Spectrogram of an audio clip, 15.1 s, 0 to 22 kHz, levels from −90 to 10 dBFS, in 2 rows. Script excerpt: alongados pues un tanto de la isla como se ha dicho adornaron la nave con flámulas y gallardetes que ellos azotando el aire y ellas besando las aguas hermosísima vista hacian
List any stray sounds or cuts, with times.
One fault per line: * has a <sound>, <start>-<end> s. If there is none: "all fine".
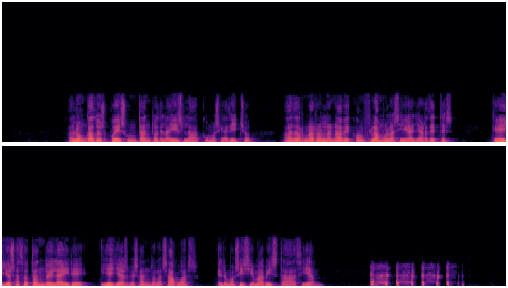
* has a cough, 13.1-14.5 s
